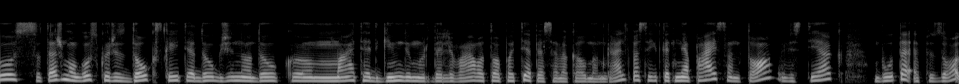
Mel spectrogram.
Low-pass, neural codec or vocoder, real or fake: 7.2 kHz; none; real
